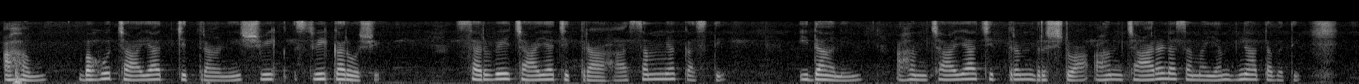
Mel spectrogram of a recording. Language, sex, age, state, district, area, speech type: Sanskrit, female, 18-30, Karnataka, Dakshina Kannada, rural, spontaneous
